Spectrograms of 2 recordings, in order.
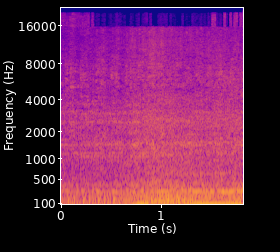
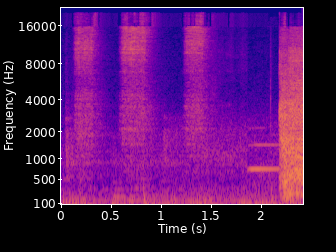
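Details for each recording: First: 1989 Ford Bronco after new 2AWG battery cables, engine smelly: steady low rumble holding an even idle with no stumble or hunting; runs smooth, then warmed up and responsive. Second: 1989 Ford Bronco after new battery cables, fuel leak fixed, with a shot battery and jump pack: engine cranks, catches and runs roughly for several seconds then dies; sputtering start blamed on weak battery.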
